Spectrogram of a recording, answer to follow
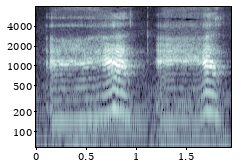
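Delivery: "A" low and pressed from the throat; ain sound. Shown as a demonstration. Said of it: "Say with me out loud".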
